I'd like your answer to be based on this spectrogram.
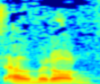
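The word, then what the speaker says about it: Almirón: It's Almiron, so the sort of stress is on that final syllable. Almiron.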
